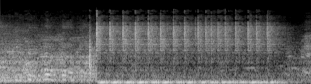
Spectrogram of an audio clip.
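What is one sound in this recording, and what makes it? A drummer plays a fast, rapid drum roll.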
